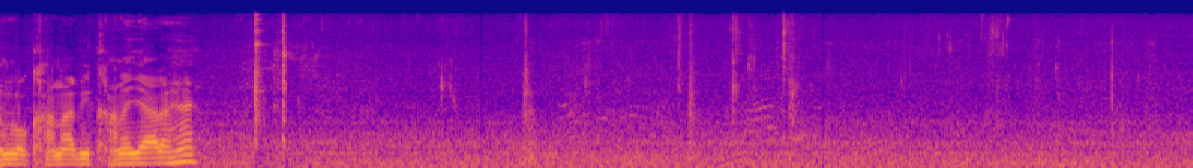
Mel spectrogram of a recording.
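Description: A man eats rice by hand from a metal plate.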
